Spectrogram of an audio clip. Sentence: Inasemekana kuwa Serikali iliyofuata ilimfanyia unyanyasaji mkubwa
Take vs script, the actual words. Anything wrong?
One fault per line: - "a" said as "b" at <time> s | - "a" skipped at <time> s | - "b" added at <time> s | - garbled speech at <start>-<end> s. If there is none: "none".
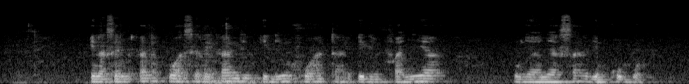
none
